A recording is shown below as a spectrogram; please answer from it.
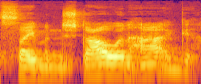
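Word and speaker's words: Simon Stålenhag: And these are by an artist called Simon Stahlenhag, I believe it's pronounced.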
